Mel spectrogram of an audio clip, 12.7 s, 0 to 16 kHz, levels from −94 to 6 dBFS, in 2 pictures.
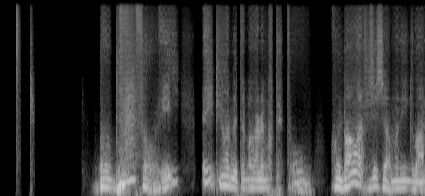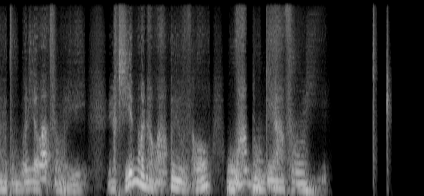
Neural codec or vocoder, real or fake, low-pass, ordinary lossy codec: codec, 44.1 kHz, 0.9 kbps, DAC; fake; 14.4 kHz; none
